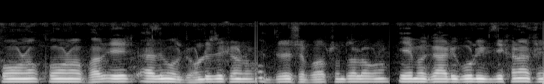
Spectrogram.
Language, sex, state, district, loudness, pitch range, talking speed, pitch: Garhwali, male, Uttarakhand, Tehri Garhwal, -14 LUFS, 125-135 Hz, 175 wpm, 130 Hz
